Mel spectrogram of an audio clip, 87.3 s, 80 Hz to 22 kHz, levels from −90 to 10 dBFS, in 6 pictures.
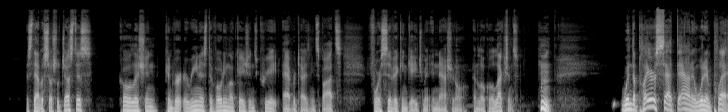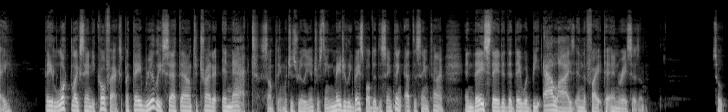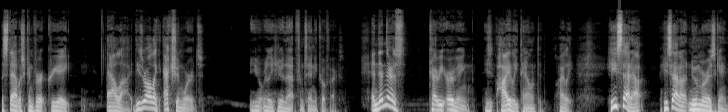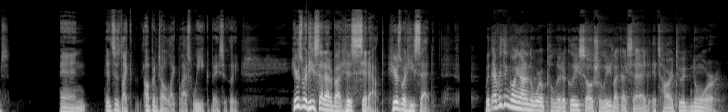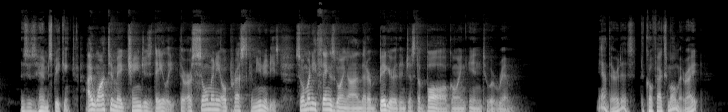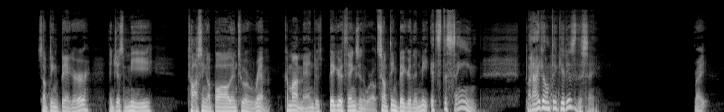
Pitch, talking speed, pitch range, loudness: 110 Hz, 155 wpm, 95-135 Hz, -18 LUFS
